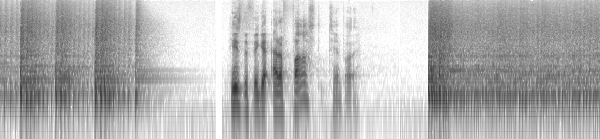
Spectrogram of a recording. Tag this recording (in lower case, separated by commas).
musical instrument, drum kit, speech, music, roll, drum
